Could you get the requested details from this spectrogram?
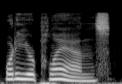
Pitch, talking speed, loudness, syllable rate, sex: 210 Hz, 195 wpm, -14 LUFS, 4.8 syllables/s, female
